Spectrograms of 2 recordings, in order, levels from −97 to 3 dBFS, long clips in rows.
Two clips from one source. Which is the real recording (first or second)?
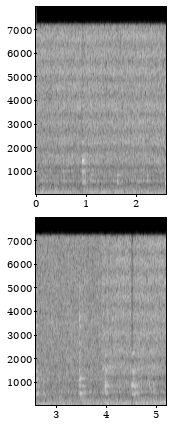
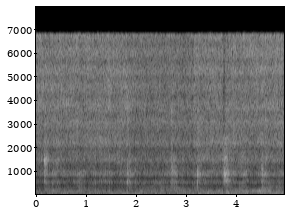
first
